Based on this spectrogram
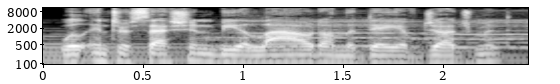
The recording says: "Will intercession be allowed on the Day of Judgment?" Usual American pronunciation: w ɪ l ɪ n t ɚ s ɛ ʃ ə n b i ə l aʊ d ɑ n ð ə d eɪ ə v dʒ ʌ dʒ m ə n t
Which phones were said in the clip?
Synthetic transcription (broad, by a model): w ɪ l ɪ n t ɚ s ɛ ʃ ə n b i ə l aʊ d n ð ə d eɪ ə v dʒ ʌ dʒ m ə n t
